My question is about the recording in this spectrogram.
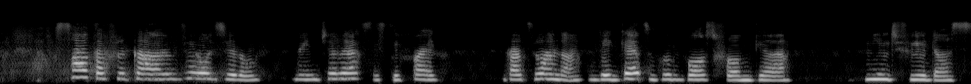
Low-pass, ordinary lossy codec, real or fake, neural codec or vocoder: none; none; fake; codec, 16 kHz, 1 kbps, FreqCodec, smaller model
